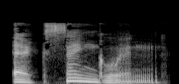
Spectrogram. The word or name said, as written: exsanguinity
